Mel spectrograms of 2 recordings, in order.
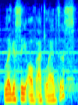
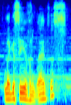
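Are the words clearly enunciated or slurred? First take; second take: clear; slurred. First: Each word is pronounced clearly and distinctly. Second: The words are run together and slurred. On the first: The speaker calls it right. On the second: The speaker calls it wrong.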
